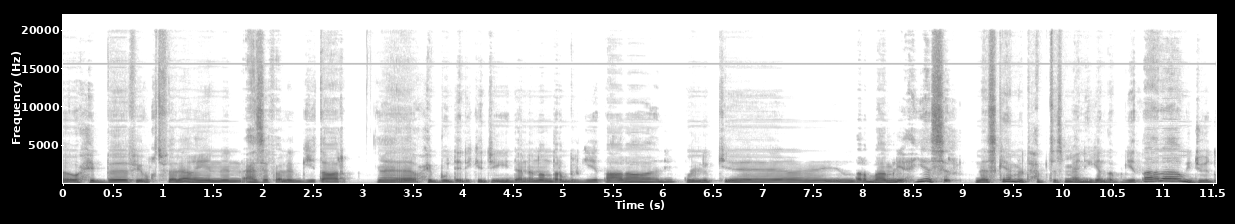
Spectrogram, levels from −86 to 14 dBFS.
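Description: Speech, with video or display buzz running underneath it throughout: a rasping 50 Hz buzz at the picture's field rate, topped with hash and a thin whine at 15.6 kHz, the line rate. Together they sit roughly 35 dB below the speech. A screen or video cable is coupling its scanning signals into the audio path. Plain 50 Hz mains hum would sound smoother and carry no 15.6 kHz line tone, so that whine marks the video source.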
